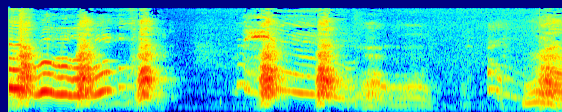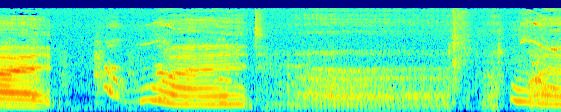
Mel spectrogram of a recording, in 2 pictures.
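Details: Zara, a dog missing her owner, howls with other dogs joining in: drawn-out, wavering tones sliding downward in pitch, broken by short bark-like bursts and a stretch of buzzy, rough sound.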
